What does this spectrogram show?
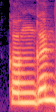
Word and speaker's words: कंगन: कैसे लिखेंगे पहले हम कंगन जो शब्द है उसको पढ़ेंगे यानी कि उसको उच्चारण करेंगे कंग ग न तो कहां पर आ रही है अं की आवाज क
